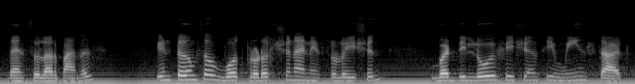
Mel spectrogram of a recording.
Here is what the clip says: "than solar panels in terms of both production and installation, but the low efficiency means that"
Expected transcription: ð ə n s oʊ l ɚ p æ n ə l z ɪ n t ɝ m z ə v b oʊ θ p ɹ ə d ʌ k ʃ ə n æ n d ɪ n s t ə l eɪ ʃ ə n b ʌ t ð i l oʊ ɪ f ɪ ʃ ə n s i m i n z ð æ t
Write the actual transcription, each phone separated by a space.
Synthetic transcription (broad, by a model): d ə n s oʊ l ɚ p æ n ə l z ɪ n t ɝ m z ə v b oʊ t p ɹ ə d ʌ k ʃ ə n æ n d ɪ n s t ə l eɪ ʃ ə n b ʌ t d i l oʊ ɪ f ɪ ʃ ə n s i m i n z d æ t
